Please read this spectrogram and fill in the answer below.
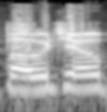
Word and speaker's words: Bojo: how to pronounce it it's pronounced bojo but please keep calling him boyo yeah i think i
